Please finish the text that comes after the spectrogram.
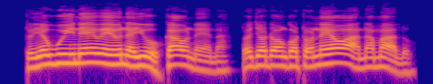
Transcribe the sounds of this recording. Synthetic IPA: tojawojinɛwɛjonajokaɔnɛnatɔd͡ʒɔdɔŋɡɔtɔnɛɔanamalo̰

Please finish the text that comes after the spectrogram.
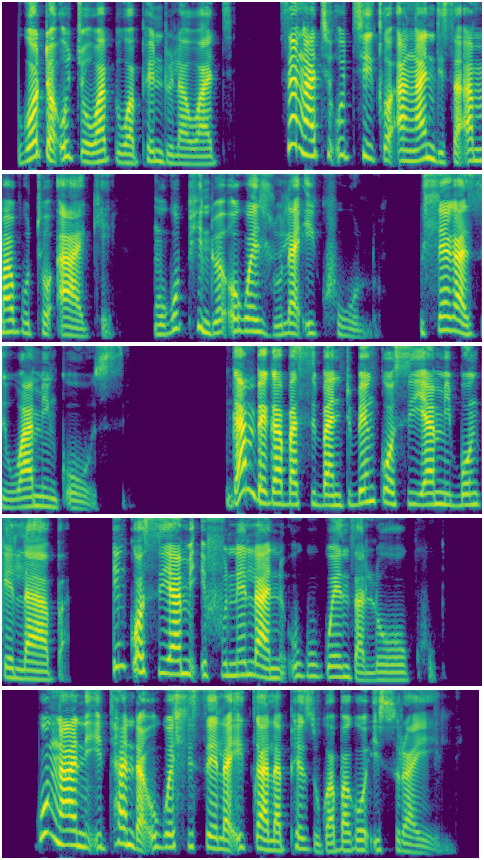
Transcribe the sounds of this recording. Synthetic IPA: ɣɔd̥ʱwaʔud̥ʒ̥ʱɔwab̥ʱiwapʰendʱulawaːtʰi̥ | sɛŋatʰiʔutʰiǁɔ̰ʔaŋandʱisa̰ʔamaβutʰɔʔakʰɛ̰ | ŋoɣupʰindʱwɛʔɔɣweɮulaʔikʰulu | m̩uɬɛɣaziwamiŋkʼoːsi̥ | ɣambʱɛɣaβasiβantʼuβɛŋkʼosijamiβɔŋkʼɛlaːβa̰ | iŋkʼosijamiʔifunɛlanḭʔuɣuɣwɛnd͡zʱaloːkʰu | ɣuŋaniʔitʰandʱa̰ʔuɣweɬisɛlaʔiǀalapʰezuɣwaβaɣoʔisrajḛːli

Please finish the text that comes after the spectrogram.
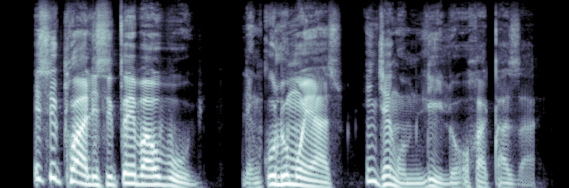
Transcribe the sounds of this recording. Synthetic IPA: isiǁʰwalisiǀɛβauβuβi | leŋkʼulumɔjasɔ̥ | ind͡ʒʱɛŋom̩lilɔʔɔxaǃaza̰ːnɛ

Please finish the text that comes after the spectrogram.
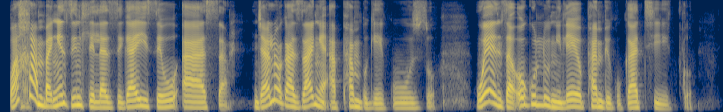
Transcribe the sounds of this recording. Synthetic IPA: waxambʱaŋezind͡ɮʱɛlaziɣajisɛuʔaːsa̰ | nd͡ʒʱalɔɣazaŋɛ̰ʔapʰambʱuɣɛɣuːzɔ̰ | wɛnd͡zʱaʔoɣuluŋilɛjɔpʰambʱiɣuɣatʰiːǃɔ̰

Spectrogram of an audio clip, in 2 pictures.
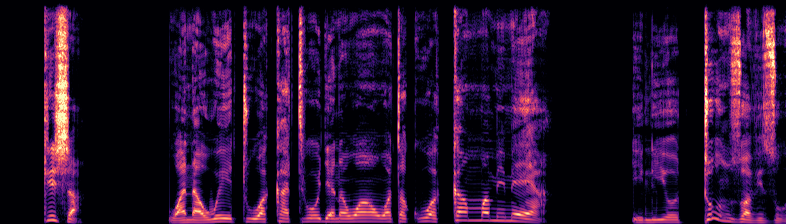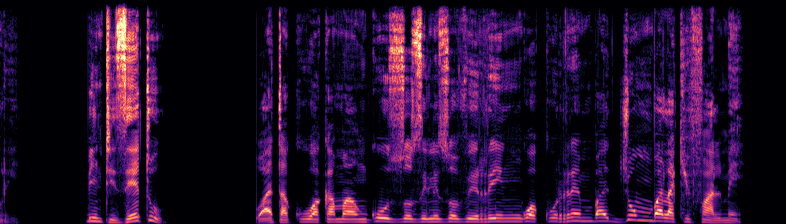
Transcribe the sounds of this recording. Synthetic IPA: kiʃa̰ | wanawɛtuwakatiwɔʄanawaɔwatakuwakamamimɛa̰ | ilijɔtunzwavizṵɾḭ | ɓintizɛtu | wa̰takuwakamaŋɡuzɔzilizɔviɾiŋɡwakuɾɛmbaʄumbalakifalmɛ̰

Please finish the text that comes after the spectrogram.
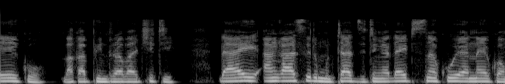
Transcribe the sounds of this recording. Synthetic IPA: iko̞ | ʋakapinduraʋat͡ʃiːti | ɗaiʔaŋɡaːsiɾimutad͡zitiŋɡaɗaiti̥sinakuːujanaikwa

